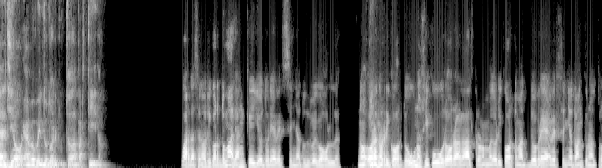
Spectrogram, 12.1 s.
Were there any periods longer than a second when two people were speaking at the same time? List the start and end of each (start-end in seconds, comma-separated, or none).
none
